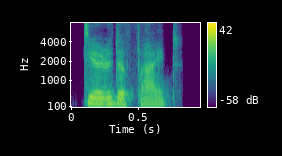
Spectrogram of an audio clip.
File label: "Pteridophyte", Indian; Dictionary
